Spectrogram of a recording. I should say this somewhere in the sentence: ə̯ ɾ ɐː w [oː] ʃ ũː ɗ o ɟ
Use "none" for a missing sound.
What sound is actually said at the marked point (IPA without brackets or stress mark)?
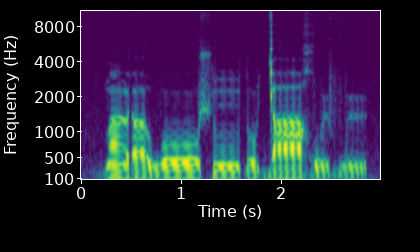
oː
